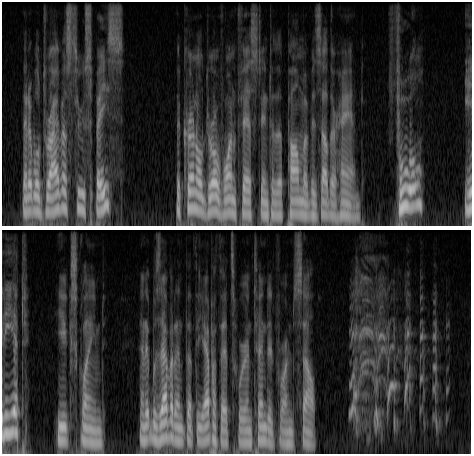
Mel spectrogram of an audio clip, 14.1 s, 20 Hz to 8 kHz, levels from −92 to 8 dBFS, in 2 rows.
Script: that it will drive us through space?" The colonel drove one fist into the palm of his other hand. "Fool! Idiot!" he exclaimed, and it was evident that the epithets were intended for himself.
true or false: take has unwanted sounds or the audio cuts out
true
